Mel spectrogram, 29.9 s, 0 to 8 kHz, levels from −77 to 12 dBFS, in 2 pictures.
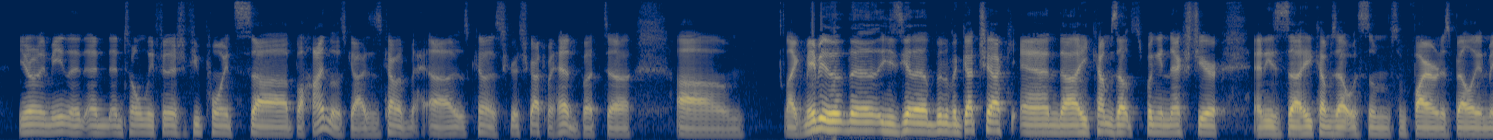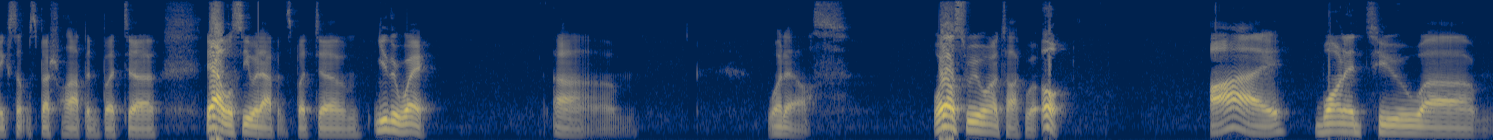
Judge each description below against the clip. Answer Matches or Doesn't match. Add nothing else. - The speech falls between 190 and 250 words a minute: Matches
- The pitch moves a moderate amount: Matches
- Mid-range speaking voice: Doesn't match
